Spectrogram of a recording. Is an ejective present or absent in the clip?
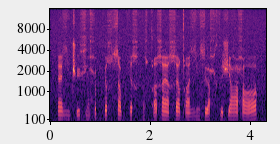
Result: present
